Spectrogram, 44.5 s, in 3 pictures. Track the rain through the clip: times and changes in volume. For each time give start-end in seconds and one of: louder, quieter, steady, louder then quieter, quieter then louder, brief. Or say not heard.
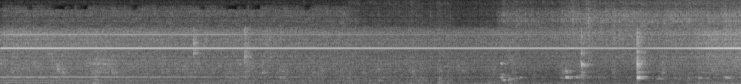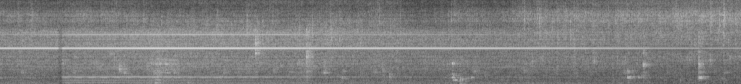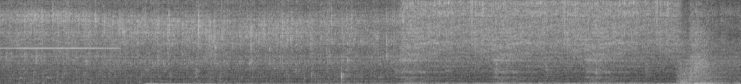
0.0-44.4 louder.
